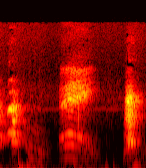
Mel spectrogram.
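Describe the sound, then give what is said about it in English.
A dog barks three times in quick succession, the middle bark drawn out into a whiny, yelping tone, with brief quiet gaps between each. “Be quiet, puppy!”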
